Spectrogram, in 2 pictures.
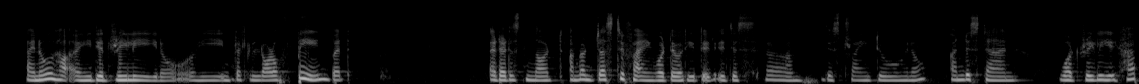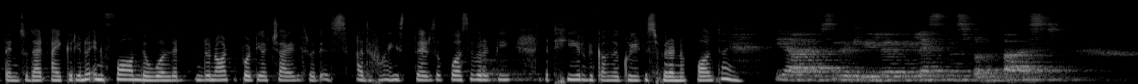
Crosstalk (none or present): none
